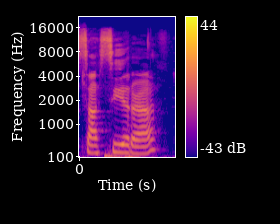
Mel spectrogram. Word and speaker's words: Sarcyra: So I'll put it phonetically like how Amy does lead in our Zoom chat, but it's Sasira. It's so Sasira. It's doesn't look like how it's spelled, Sashira. – But I love that. – It's like sashimi Sashira. – Sasira. Don't Shira. Sasira.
